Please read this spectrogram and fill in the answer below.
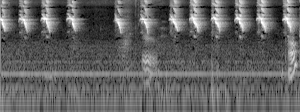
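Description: A young chicken chick peeping loudly, a run of short, high calls that each slide downward, about two a second, with a brief pause about a second and a half in. A steady low hum runs underneath.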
